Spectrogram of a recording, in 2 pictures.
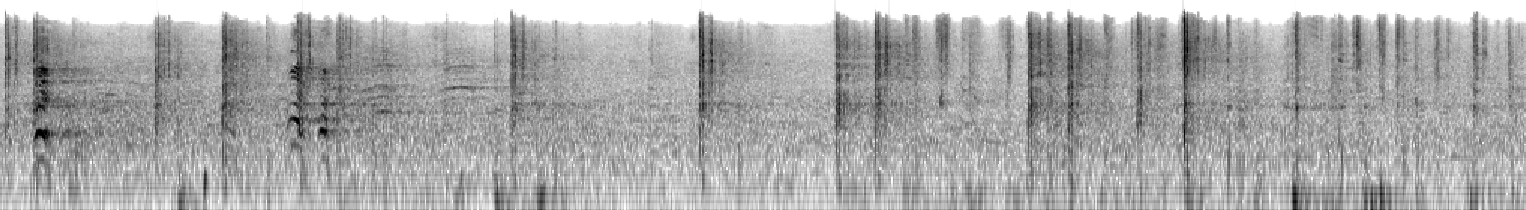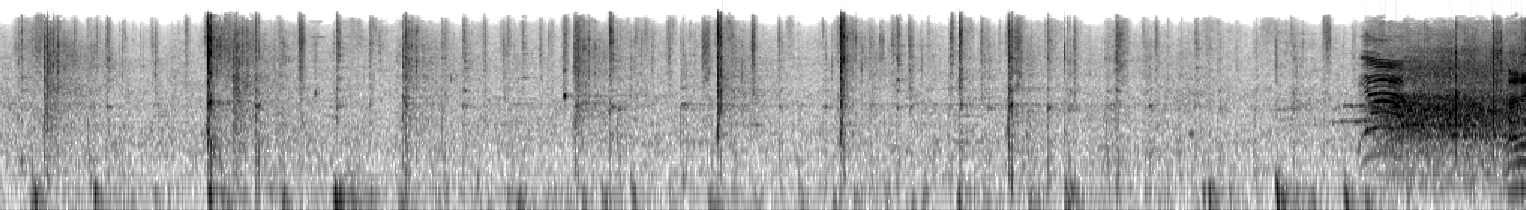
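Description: Badminton rally: rackets strike the shuttlecock as a run of sharp, irregular hits, mixed with footfalls on the court. Near the end the crowd breaks into loud cheering as the point is won.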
